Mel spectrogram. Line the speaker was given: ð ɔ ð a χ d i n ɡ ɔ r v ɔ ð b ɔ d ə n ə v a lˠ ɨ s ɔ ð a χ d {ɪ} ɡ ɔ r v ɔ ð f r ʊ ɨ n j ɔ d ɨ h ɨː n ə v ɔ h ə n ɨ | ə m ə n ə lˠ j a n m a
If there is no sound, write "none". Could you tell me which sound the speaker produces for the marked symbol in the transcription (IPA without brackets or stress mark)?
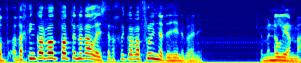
i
